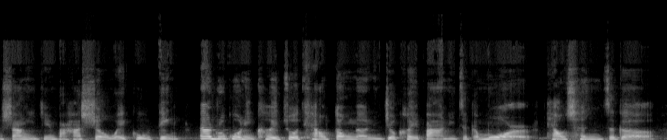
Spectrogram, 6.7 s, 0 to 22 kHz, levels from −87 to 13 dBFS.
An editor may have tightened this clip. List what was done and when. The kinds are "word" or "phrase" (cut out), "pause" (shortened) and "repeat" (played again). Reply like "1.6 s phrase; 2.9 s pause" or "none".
1.9 s pause; 5.4 s pause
